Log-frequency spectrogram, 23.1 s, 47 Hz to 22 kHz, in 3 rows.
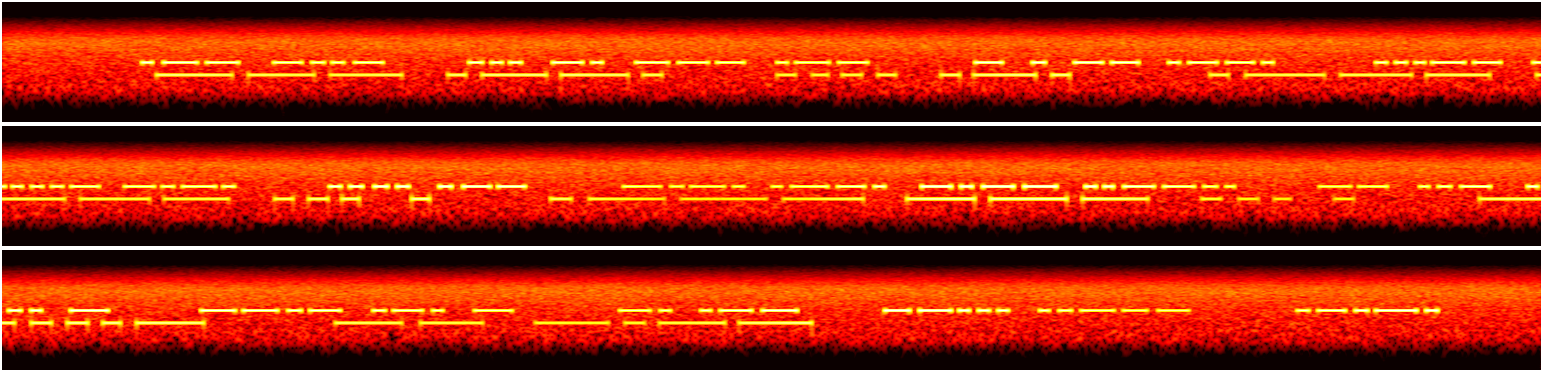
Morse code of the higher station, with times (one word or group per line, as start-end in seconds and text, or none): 0.7-1.9 WX
2.3-4.3 SNOW
4.9-6.4 TEMP
6.9-8.9 34C
9.3-10.3 HW
10.8-13.9 CPY?
14.3-15.9 MUST
16.4-17.9 QRT
18.5-19.4 NW
19.8-21.3 72
21.9-22.6 <AR>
